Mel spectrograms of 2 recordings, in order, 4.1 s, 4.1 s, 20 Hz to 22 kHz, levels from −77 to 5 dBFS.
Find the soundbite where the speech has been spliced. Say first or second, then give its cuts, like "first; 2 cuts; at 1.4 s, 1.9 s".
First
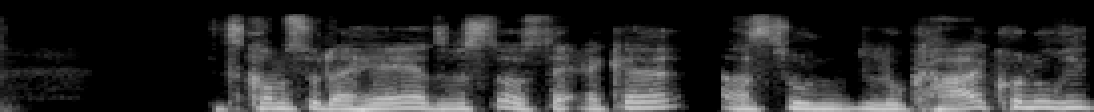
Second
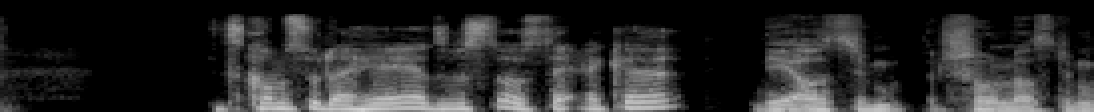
second; 1 cut; at 2.6 s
